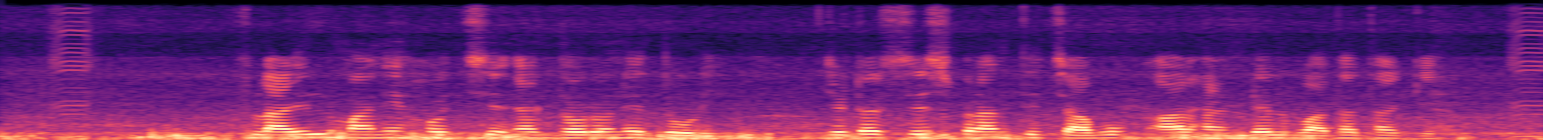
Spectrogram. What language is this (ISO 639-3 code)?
ben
